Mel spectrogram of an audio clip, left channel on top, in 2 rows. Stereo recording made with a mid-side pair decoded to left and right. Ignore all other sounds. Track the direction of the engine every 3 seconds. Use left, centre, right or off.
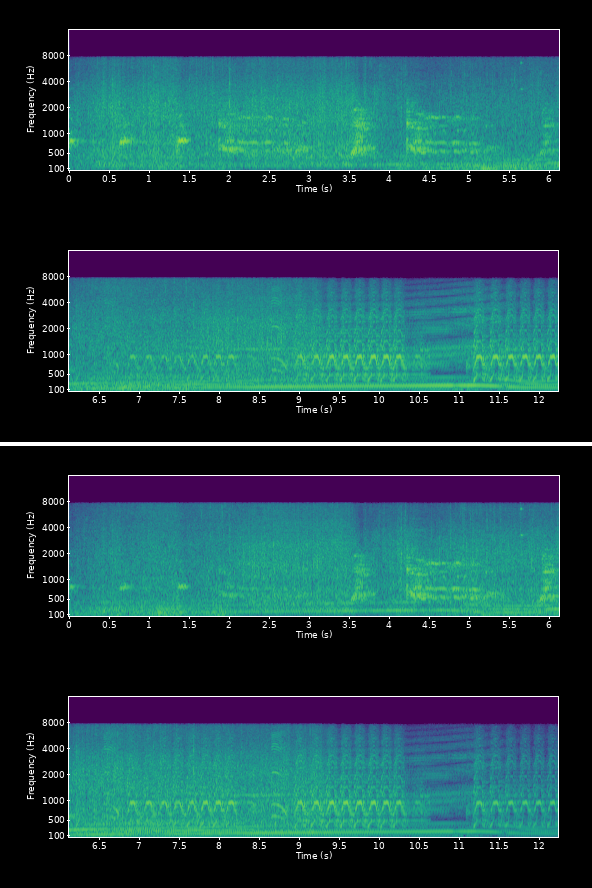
right, right, right, left.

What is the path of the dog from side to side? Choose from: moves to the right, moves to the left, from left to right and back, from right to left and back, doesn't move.
from left to right and back.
